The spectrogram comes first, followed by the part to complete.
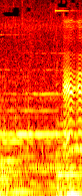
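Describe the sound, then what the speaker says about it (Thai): Goat bleating in the farming video game Everdream Valley, a short, close, wavering bleat that swells near the end and stands alone with no talk. "มีแพะด้วยนะ"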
